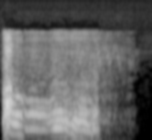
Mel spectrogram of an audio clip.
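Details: Hyena making one short, loud, harmonically rich call lasting about a second, wavering slightly in pitch before cutting off abruptly.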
